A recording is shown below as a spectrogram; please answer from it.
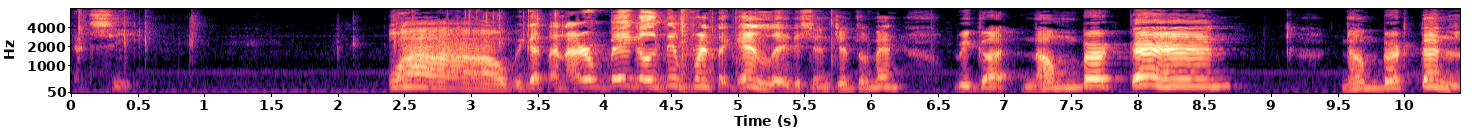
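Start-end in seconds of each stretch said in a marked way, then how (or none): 2.4-10.4 high, loud, thrilled announcement; wowed, raised-voice excitement; excited reveal. Real, not acted. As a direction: announce it like a winning number. Revealing a different car.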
